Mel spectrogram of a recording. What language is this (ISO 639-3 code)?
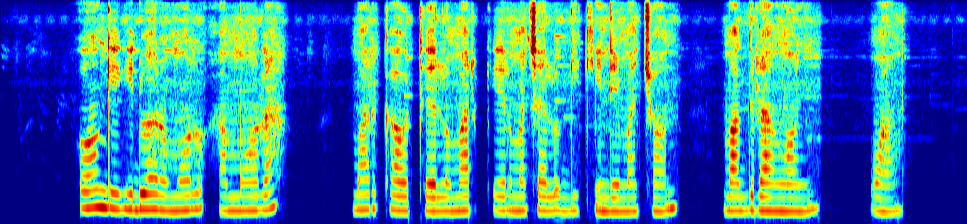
luo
